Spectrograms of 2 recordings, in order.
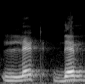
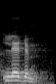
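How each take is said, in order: First: The word them is said in full. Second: The word them is shortened to em. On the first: "let देम की जगह" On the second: "देम के लिए एम, ई एम, इस तरह से short में use करते हैं"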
